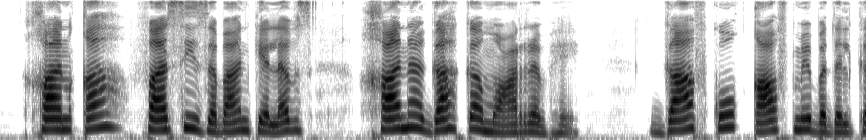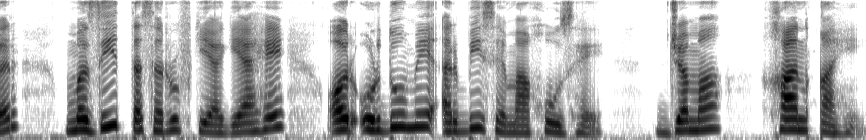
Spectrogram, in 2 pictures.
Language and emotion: Urdu, neutral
